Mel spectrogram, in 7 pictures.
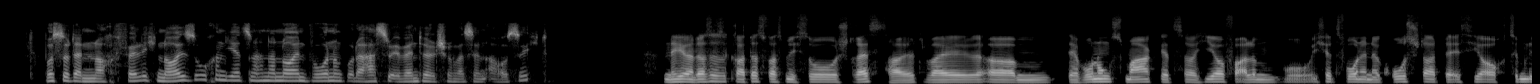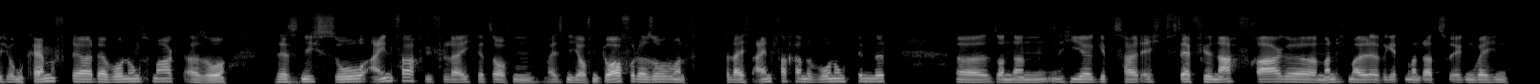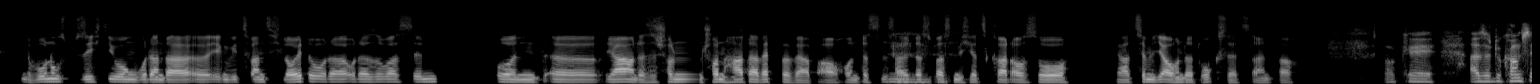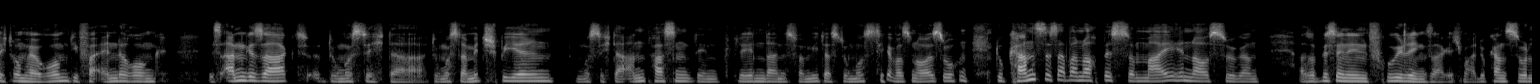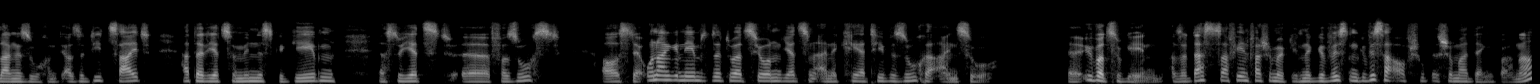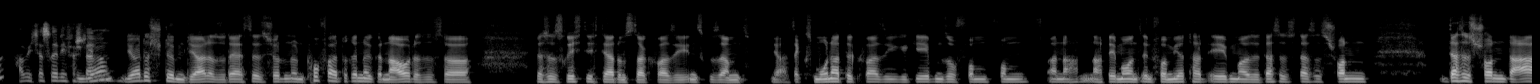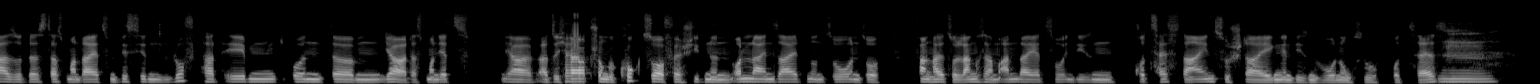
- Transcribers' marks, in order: other background noise; laughing while speaking: "dir"
- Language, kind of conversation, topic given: German, advice, Wie treffe ich große Entscheidungen, ohne Angst vor Veränderung und späterer Reue zu haben?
